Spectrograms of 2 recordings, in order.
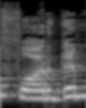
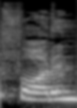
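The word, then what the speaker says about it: foreign: तो सिर्फ एन का उच्चारण होता है और जी जो है वो साइलेंट रहता है। तो इसको फॉर्गन नहीं फॉरेन पढ़ेंगे।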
